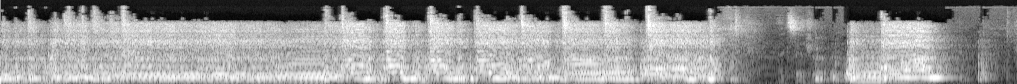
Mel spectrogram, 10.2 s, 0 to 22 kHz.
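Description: Distorted high-gain electric guitar, an Explorer-shaped solid body played through a small Marshall Reverb 12 transistor combo amp. Dense, heavy riffing stops about seven seconds in. A short burst of notes with wavering pitch follows and fades out near the end.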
